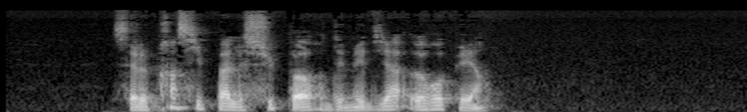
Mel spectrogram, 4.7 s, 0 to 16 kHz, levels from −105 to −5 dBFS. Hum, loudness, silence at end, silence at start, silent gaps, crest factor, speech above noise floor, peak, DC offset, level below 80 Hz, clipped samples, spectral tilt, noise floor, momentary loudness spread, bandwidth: none; -29 LUFS; 1.6 s; 0.7 s; none; 22 dB; 50 dB; -8 dBFS; under 0.1%; -50 dBFS; under 0.1%; -6.5 dB/octave; -78 dBFS; 7 LU; 11.5 kHz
